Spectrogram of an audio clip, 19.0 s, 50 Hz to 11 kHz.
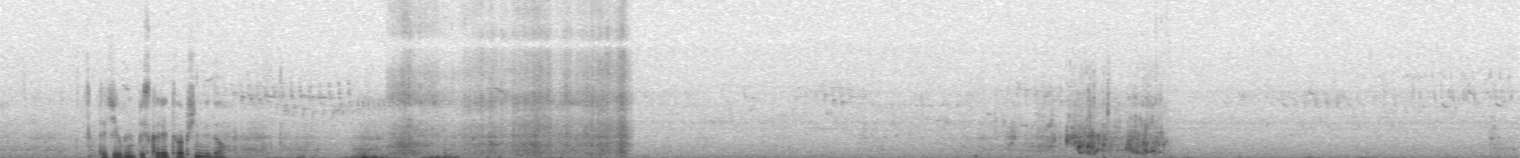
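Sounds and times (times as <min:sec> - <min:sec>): water splashes: 0:12.5 - 0:14.7.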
